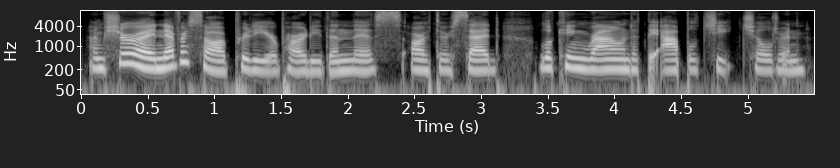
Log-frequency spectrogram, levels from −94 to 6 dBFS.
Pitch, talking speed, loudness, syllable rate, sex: 210 Hz, 205 wpm, -18 LUFS, 5.4 syllables/s, female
